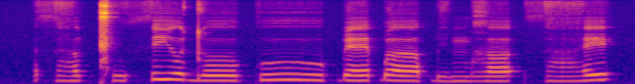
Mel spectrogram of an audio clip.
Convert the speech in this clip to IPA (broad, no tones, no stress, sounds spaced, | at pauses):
θ a̤ o̯ ǁ ṳ θ i o̯ d oː k uː ɓ ɛ ɓ ʌː ɓ e̤ m ɣ ʌː ʔ θ a̤ e̯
